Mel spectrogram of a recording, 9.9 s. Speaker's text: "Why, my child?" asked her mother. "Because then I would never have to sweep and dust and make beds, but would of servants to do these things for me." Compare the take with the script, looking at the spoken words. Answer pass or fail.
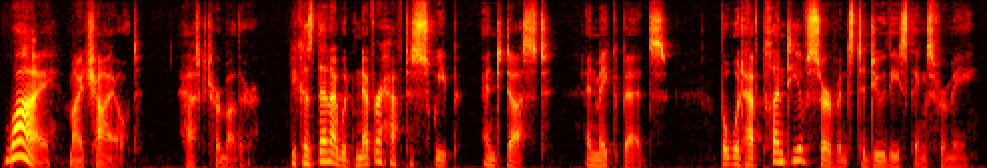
fail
